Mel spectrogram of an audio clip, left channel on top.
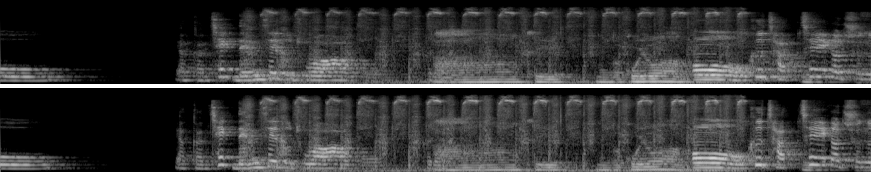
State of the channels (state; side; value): normal; both; correlation 0.56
